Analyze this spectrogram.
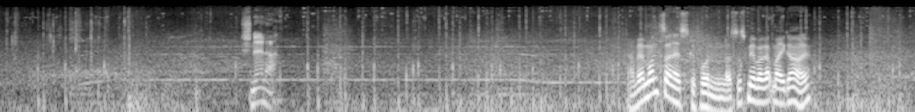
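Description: A horse gallops with its hooves thudding on the ground.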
